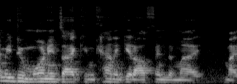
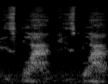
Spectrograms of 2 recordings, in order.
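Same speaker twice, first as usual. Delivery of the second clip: put-on hushed whisper under the breath, childlike. Retelling kids whispering at a school visit: imitating kids whispering. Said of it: "I hear the kids whispering".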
